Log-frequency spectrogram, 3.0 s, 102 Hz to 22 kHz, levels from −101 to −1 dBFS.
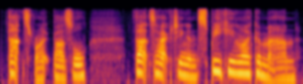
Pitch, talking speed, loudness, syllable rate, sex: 185 Hz, 200 wpm, -19 LUFS, 5.7 syllables/s, female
